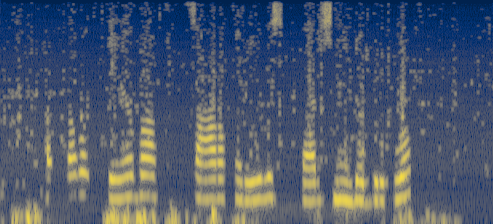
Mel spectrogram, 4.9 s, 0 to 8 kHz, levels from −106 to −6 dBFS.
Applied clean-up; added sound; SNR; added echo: classical method spectral subtraction.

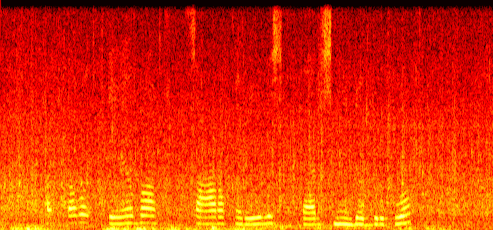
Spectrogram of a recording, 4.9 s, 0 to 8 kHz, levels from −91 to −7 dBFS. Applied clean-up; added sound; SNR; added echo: none; Rain; 5 dB; none.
